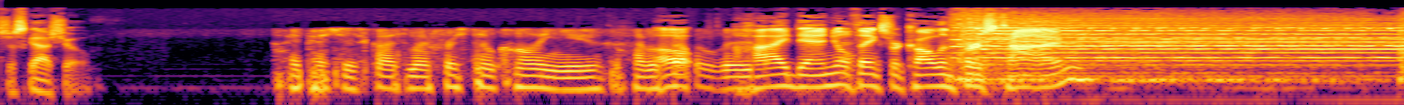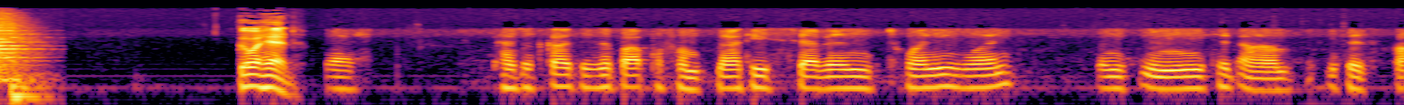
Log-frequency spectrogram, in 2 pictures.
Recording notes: Open Phone Friday Continued.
